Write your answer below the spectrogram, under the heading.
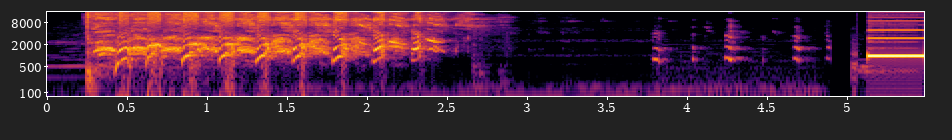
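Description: A man laughing hard, a quick run of about ten 'ha' pulses falling in pitch that fades out after about two seconds. Near the end a loud, steady electronic bleep tone starts.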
